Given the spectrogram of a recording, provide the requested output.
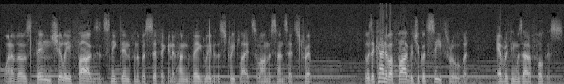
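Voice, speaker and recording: An actor playing a wry, weary hardboiled private detective in a deadpan 1940s radio noir style. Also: male voice, deep voice, brisk. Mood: brooding, wry. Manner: deadpan, world-weary, sardonic. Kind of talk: 1940s radio noir acting and first-person narration. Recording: dull old radio recording with loud music.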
